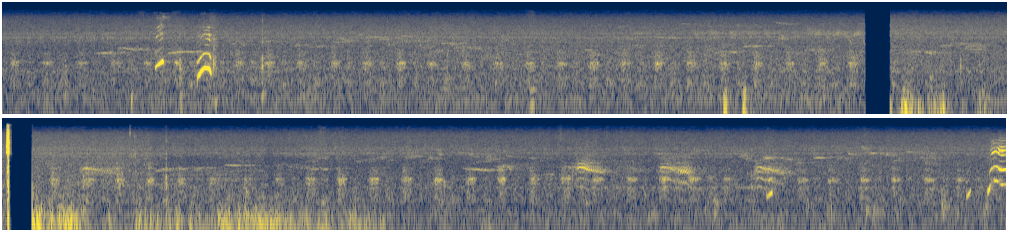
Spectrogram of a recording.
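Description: Three-week-old Beauceron puppies whimpering in short, high squeaks: two loud ones a couple of seconds in and several softer ones near the end. A single sharp click about halfway through.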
